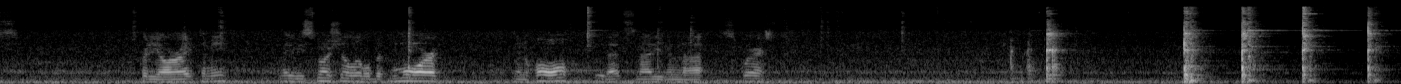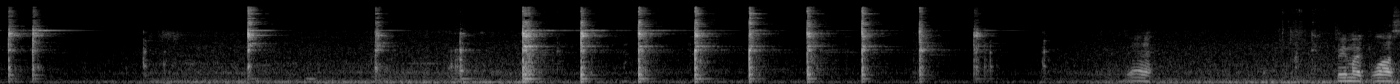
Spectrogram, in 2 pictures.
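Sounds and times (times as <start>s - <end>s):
hammer ringing on anvil: 11.9s - 14.8s, 19.2s - 24.2s.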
